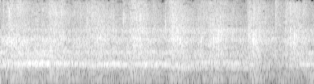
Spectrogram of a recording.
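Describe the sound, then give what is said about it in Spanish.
A large stadium crowd roars in sustained applause and cheering, an ovation for footballer Marwan Sanadi on his return to the Cesarre to say goodbye to Baracaldo's fans; a dense, steady wash of noise at full volume throughout, with no single voice standing out. “¿El sonido? Una ovación, Manolo, la que recibió Marwan Sanadi, que volvió a la Cesarre para despedirse de la afición del Baracaldo.”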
